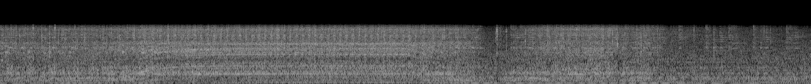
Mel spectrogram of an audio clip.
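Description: Electric domestic sewing machine running steadily as it stitches a seam through fabric. It stops briefly about five seconds in, runs again, then goes quieter near the end.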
